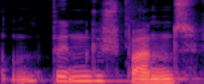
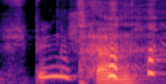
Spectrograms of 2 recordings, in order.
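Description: First: Said in the usual way. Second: Much higher, playful repeat; sing-song it up high; higher pitch. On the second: Real, not acted. Repeats phrase, second high. (hoch und verspielt)

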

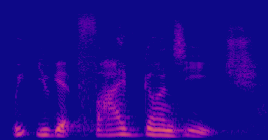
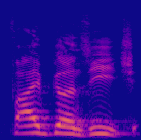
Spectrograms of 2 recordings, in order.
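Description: First: Said in the usual way. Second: Louder punch on guns; emphatic repeat. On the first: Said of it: "he's like". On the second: Retold or imitated. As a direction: hammer home Five guns each. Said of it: "repeating the boast".

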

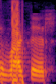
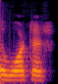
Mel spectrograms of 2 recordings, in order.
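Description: First: "water" said as "vatter"; mispronounced water. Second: "water" said as "WAW-ter"; correct water. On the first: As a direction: say "water" with a V and a flat A, "VAH-ter". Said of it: "we don't say water". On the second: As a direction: say "water" with a rounded W and an AW vowel. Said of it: "we say water". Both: Shown as a demonstration.

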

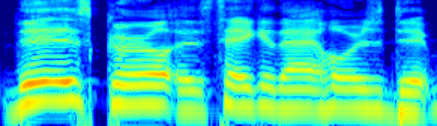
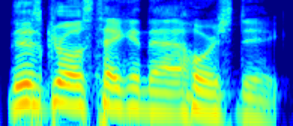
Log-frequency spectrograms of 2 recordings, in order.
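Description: First: Louder, slow, each word punched; louder slow emphatic repeat. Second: Louder blunt punchline. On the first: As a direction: spell it out word by word. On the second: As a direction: land it loudly for laughs. Punchline about BoJack. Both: Real, not acted.

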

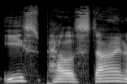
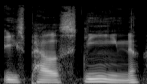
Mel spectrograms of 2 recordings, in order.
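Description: First: "Palestine" with a long i at the end; last syllable like stine. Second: "Palestine" ending to rhyme with "seen", drawn out slowly; last syllable like steen. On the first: Host gives viewers one option, "Palestine" ending in STINE. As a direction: say "Palestine" ending to rhyme with "fine". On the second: Host gives viewers the other option, "Palestine" ending in STEEN. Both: Shown as a demonstration. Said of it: "Epstein versus Epstein pronunciations there".

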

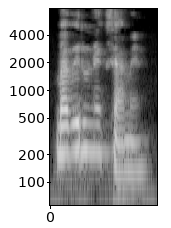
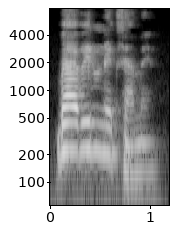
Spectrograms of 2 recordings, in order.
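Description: The two takes are said the same way.

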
